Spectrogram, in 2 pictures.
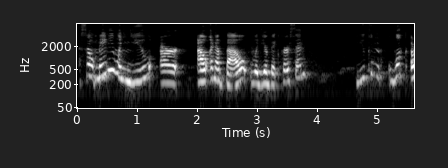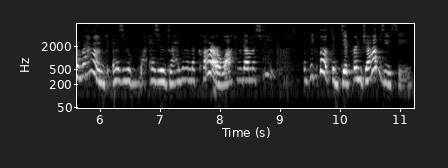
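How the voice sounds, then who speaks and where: A woman's voice: a little high, animated, normal speed, breathy edge. A woman teacher making conversational comments for young children during a read-aloud, prompting them in simple phrasing.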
